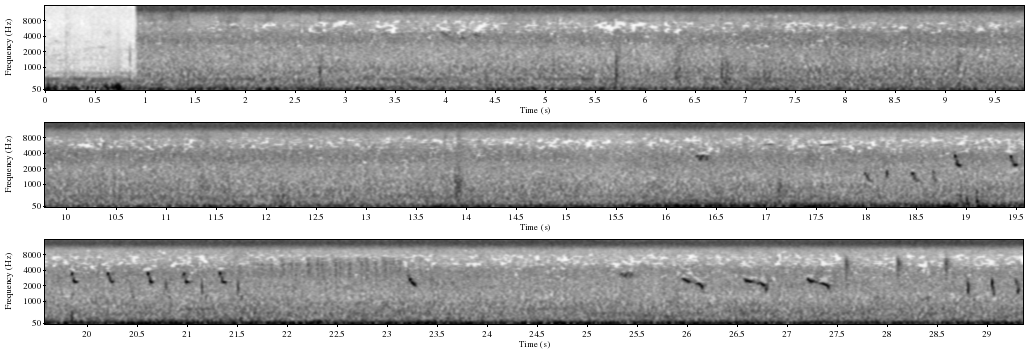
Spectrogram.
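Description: Small birds chirping in short series of quick calls, mostly in the second half, over a steady high hiss of outdoor ambience.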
